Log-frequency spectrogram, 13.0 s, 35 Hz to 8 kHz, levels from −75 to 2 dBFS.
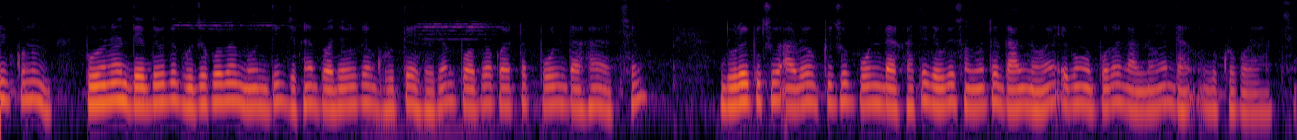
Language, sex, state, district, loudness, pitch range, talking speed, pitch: Bengali, male, West Bengal, Kolkata, -33 LUFS, 130-150 Hz, 185 wpm, 135 Hz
